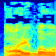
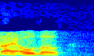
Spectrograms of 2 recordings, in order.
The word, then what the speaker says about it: IOLO: Is it ILO? Am I pronouncing it right? – It's IOLO. – IOLO. – Yeah, it's spelled I-O-L-O. – I-O-L-O. Makes sense. – I-O-L-O.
